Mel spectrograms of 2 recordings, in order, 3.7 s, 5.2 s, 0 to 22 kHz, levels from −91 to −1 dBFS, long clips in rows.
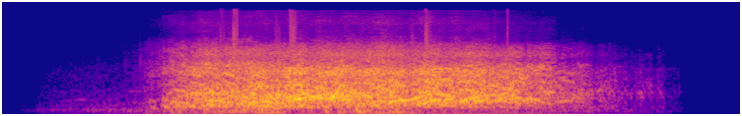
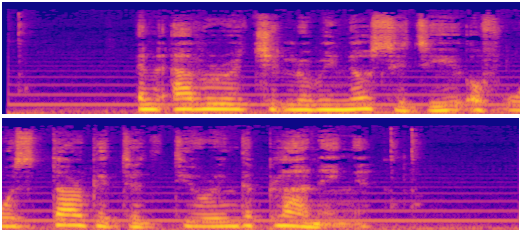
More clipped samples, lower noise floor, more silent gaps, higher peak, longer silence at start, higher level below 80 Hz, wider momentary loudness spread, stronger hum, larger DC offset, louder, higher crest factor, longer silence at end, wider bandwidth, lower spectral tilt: neither; first, -63 dBFS vs -35 dBFS; neither; about the same, 0 dBFS vs 0 dBFS; first, 0.8 s vs 0.05 s; second, -46 dBFS vs -38 dBFS; about the same, 14 LU vs 15 LU; neither; neither; about the same, -15 LUFS vs -14 LUFS; about the same, 16 dB vs 14 dB; first, 0.75 s vs 0 s; about the same, 16.5 kHz vs 15.5 kHz; second, -4.5 dB/octave vs -6 dB/octave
